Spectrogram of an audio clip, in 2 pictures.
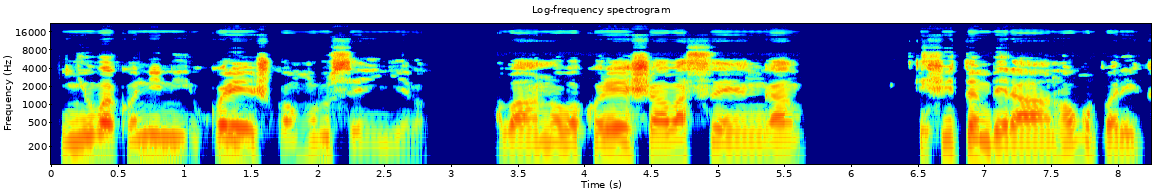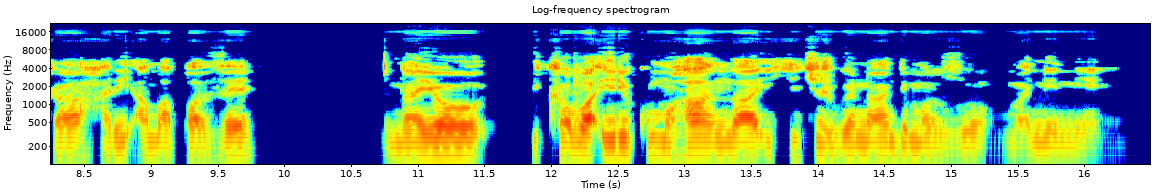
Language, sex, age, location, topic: Kinyarwanda, male, 18-24, Musanze, government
